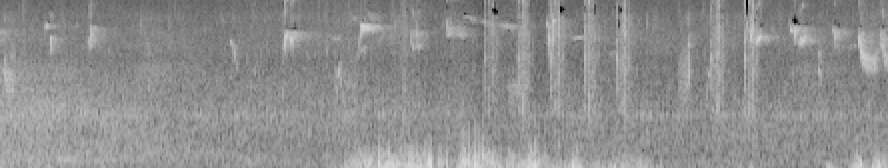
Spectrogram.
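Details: White-throated Dippers in a territorial fight on the Thin river at Warby, France, give sharp, high, scratchy zit notes at an uneven pace, over a low rumble of running water with bursts of splashing.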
